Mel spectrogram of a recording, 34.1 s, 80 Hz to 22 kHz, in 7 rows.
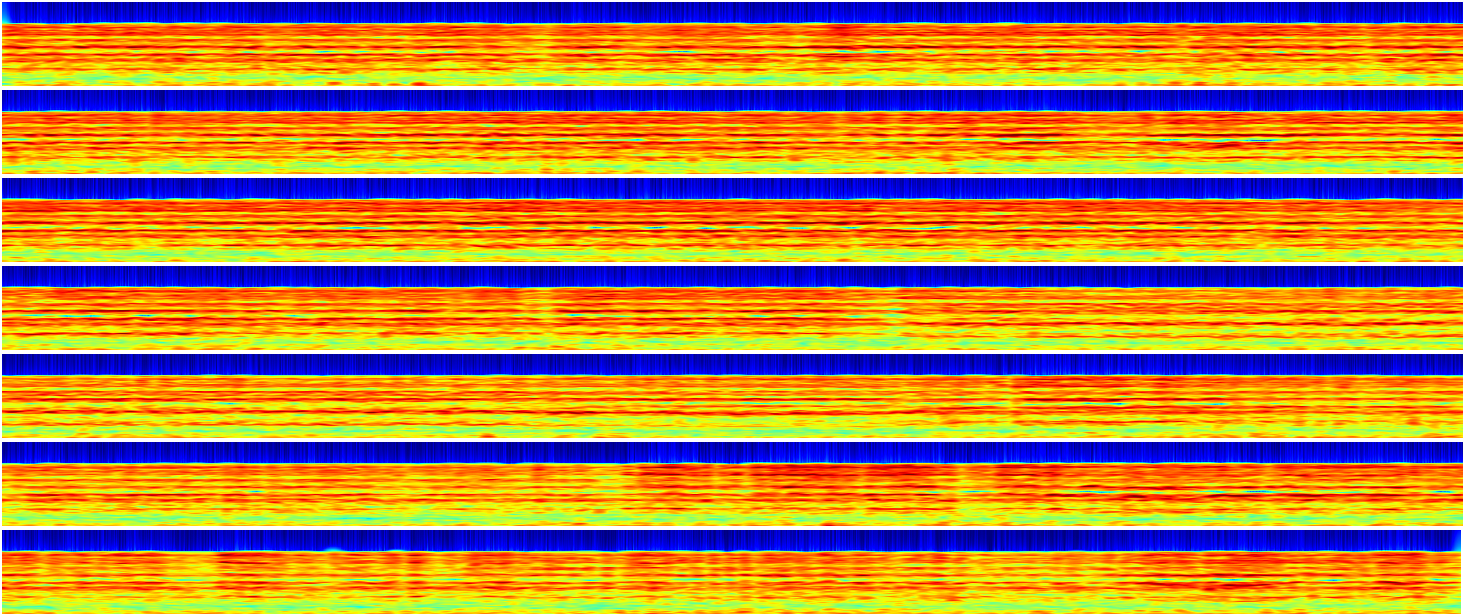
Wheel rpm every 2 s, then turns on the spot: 230, 230, 230, 230, 230, 230, 240, 230, 210, 160, 160, 210, 230, 230, 230, 230, 230.
none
